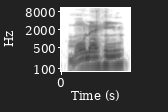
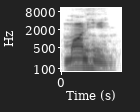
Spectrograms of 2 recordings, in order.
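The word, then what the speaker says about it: Monheim: leftand side we got Jonah monahim I don't know how to say his real name Jonah yeah Jon Manheim that's how you say his name from USC he plays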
